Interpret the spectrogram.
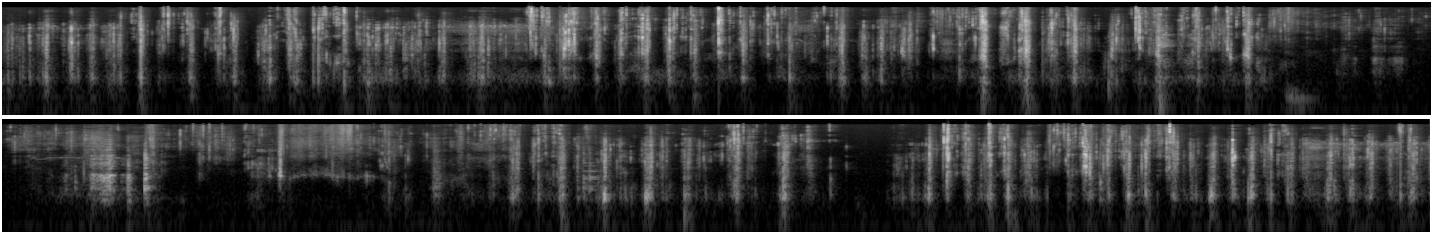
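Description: Close-miked chewing of raw seafood: wet, crunchy chewing in long runs of rapid crunches, broken by a few short pauses.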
